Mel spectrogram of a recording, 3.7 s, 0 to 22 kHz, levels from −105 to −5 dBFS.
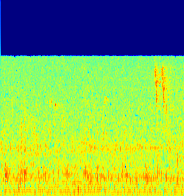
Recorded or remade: recorded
